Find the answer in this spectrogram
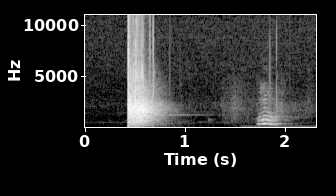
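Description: Hydrogen-filled washing-up-liquid bubbles in a cup ignited by a lighter flame: one loud, sharp bang about half a second in that dies away within half a second. A short vocal exclamation follows near the end.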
